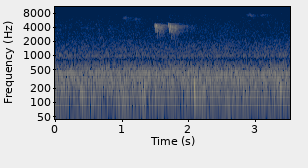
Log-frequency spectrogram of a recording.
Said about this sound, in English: Stop. Recording that wild crossbill. Here it comes. It's coming down.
